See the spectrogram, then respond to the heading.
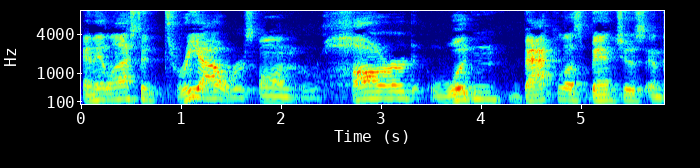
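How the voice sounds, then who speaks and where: A man's somewhat breathy voice with lively intonation and audible room echo. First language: Pennsylvania Dutch. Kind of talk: casual chat.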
